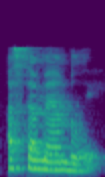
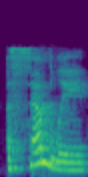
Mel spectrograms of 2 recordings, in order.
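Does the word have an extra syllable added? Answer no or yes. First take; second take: yes; no. First: The word is said with an extra syllable added. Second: The word is said with its normal syllables. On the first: The speaker calls it wrong. "they might produce or pronounce extra syllables or extra sounds" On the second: The speaker calls it right. "instead of saying assembly"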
